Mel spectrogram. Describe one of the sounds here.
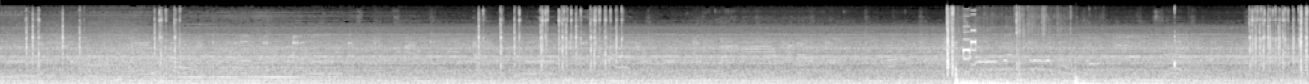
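A computer terminal gives short electronic clicks as keys are pressed.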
